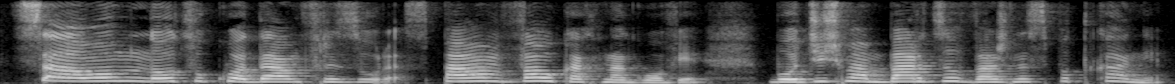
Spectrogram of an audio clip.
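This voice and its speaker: A woman's voice: high-pitched, moderate pace, a little mellow, pitched above the performer's own voice. A woman voicing a flustered mother complaining on the phone about her ruined hair, in a children's storybook reading. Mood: upset. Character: upset mother on the phone, fussing.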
